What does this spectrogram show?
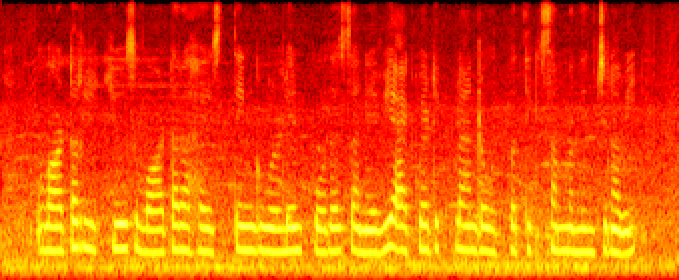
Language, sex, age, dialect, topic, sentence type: Telugu, female, 18-24, Central/Coastal, agriculture, statement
